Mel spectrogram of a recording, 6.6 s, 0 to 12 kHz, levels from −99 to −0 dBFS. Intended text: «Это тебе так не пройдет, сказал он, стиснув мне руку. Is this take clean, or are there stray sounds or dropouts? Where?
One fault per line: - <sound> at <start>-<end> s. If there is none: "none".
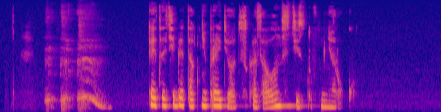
- throat clearing at 0.7-1.7 s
